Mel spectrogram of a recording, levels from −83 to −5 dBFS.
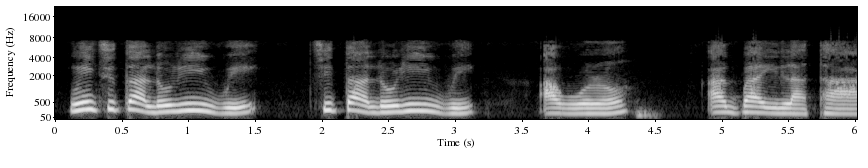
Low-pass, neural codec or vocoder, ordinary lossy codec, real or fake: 7.2 kHz; codec, 16 kHz, 2 kbps, FunCodec, trained on Chinese and English, 25 frames a second; AAC, 48 kbps; fake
